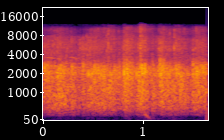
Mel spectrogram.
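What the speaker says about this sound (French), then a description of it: "Glorifions le Seigneur par des acclamations" A church congregation applauds and cheers in praise, producing a loud, dense, continuous roar of clapping and crowd noise that fills the whole moment without any break.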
